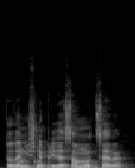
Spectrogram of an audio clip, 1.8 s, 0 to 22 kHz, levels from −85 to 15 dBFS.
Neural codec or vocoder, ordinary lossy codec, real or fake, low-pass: none; none; real; 19.8 kHz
